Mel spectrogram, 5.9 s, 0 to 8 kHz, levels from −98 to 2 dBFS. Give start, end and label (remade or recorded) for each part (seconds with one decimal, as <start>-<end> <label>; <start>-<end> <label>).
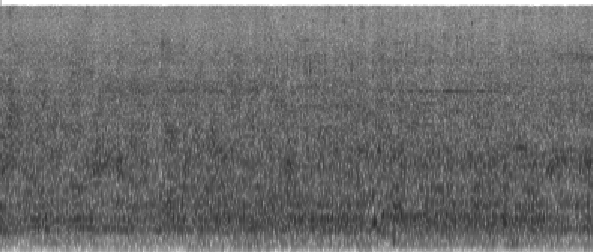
0.0-2.7 remade; 2.7-3.6 recorded; 3.6-4.0 remade; 4.0-5.4 recorded; 5.4-5.9 remade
